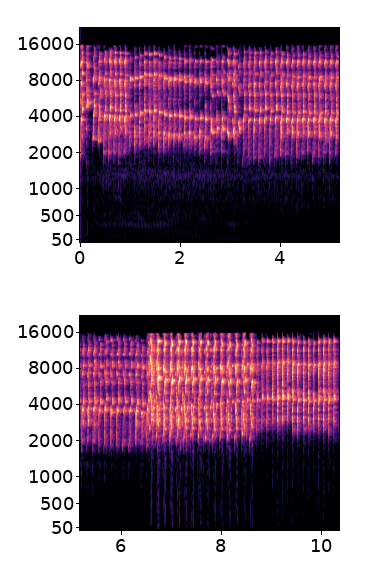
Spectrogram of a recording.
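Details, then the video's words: Fighter-type lovebird in long ngekek song, used to provoke other lovebirds into singing: an unbroken, harsh, rapid chattering trill of many fast pulses, growing louder and sharper partway through, with soft low background rumble. "Pancingan Lovebird FIGHTER Ngekek Panjang"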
